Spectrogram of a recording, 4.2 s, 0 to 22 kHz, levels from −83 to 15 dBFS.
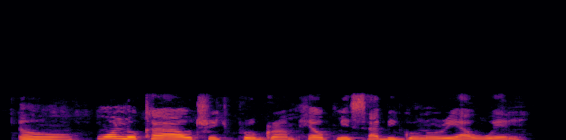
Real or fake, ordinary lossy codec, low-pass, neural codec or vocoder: real; none; 7.2 kHz; none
